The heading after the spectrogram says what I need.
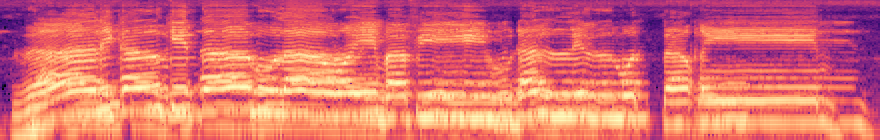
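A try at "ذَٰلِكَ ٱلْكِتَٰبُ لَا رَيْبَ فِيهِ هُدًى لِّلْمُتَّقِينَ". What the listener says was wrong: Boleh membedakan antara kaf dengan kaf, muttaqin sedikit aja, jangan muttaqin ya. Muttaqin jangan. Muttaqin itu terlalu berlebihan. Muttaqin biasa aja, muttaqin ya. Ini membedakan antara qaf dengan kaf karena ketika berharkat kasrah dengan domah, si qaf itu seakan-akan mirip dengan kaf.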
